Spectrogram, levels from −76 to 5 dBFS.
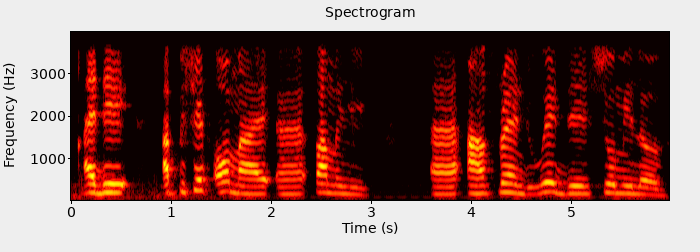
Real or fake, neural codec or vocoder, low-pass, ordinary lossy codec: real; none; 3.6 kHz; none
